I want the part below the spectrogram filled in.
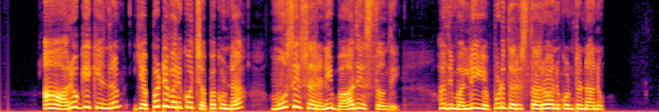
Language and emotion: Telugu, fearful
